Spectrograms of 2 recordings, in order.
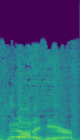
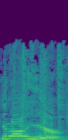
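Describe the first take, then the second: First: It is said in an angry tone. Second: It is said in an excited tone. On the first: Telling someone to go away. "If you say it in an angry tone" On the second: Expressing disbelief at surprising news. "if you say it in an excited tone with a happy face"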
